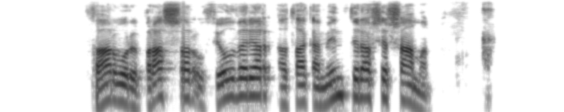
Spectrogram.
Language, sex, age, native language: Icelandic, male, 30-39, Icelandic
